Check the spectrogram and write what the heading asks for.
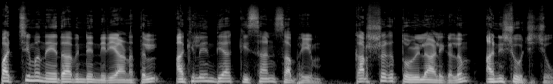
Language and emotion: Malayalam, neutral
